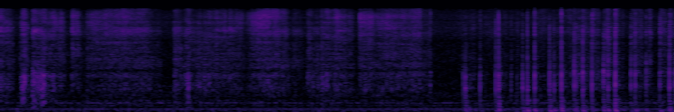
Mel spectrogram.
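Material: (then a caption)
Paper. Fingertips and nails rub and trace across the paper cover of a large, flat hardcover book with a printed nautilus cover, held upright. Soft, scratchy brushing runs over a steady low hum, then turns into quicker, louder bursts of scraping and tapping toward the end.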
